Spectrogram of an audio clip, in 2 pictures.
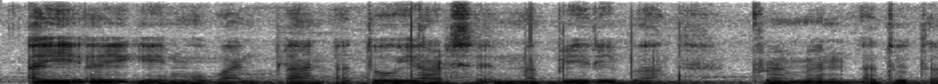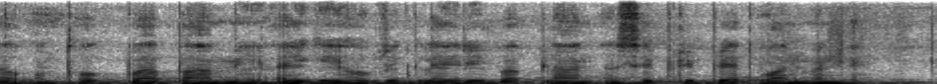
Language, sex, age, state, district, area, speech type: Manipuri, male, 18-30, Manipur, Churachandpur, rural, read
